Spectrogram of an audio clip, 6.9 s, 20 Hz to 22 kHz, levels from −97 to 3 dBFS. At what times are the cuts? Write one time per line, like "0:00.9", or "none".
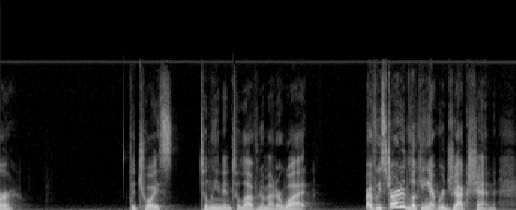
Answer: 0:04.9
